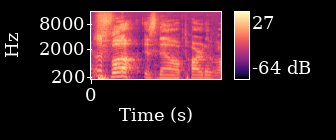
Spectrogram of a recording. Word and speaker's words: pho: Which is so much fun to say. Pho. I had to look it up to see how to pronounce it.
